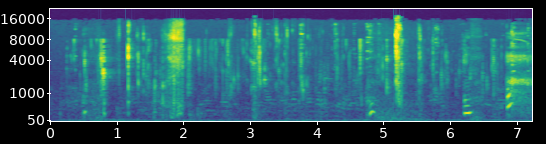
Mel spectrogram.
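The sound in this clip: Biting and chewing of candied hawthorn (tanghulu), with crisp crunches scattered among soft, wet mastication sounds, fairly faint and irregular in rhythm.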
